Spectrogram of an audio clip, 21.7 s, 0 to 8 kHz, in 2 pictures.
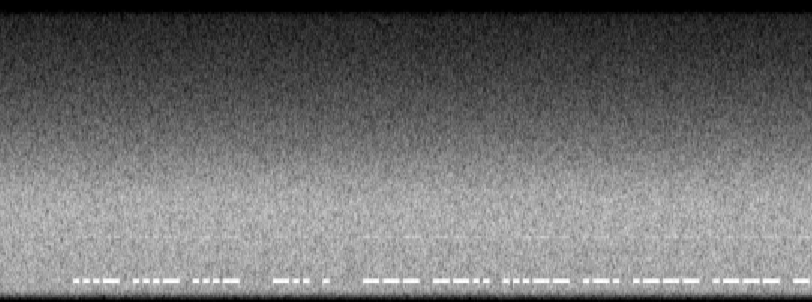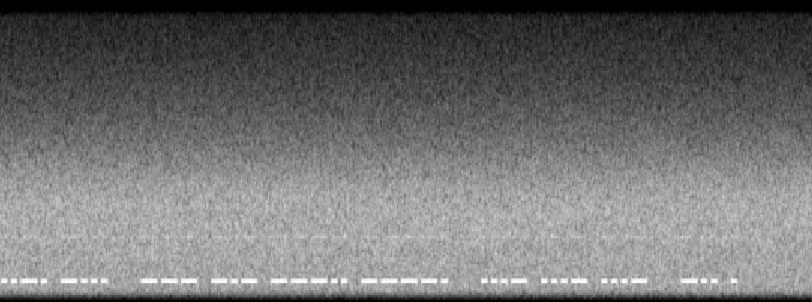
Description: Morse code, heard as a keyed tone, machine-sent, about 18 wpm, 580 Hz, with radio hiss. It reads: VVV DE OZ3RJJ/B OK89 VVV DE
